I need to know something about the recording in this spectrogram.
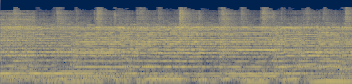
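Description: Electric guitar, a Stratocaster-style solid body, played through an amplifier: held, melodic lead notes with a steady beat behind them.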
